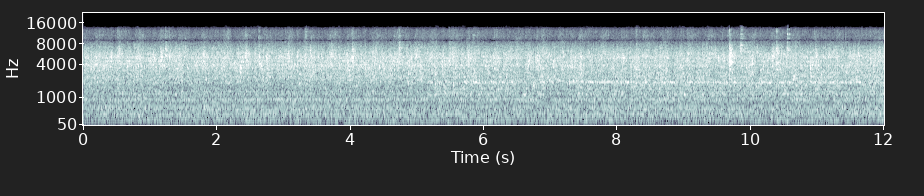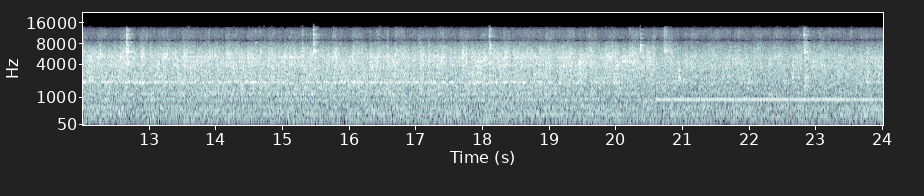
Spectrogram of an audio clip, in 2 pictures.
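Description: A milling machine hums and whirs steadily.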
